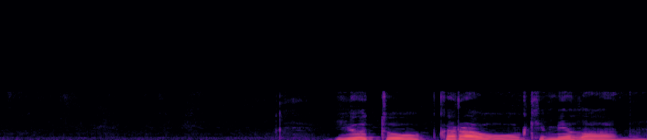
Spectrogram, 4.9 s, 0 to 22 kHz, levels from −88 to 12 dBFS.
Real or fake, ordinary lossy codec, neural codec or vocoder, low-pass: fake; none; codec, 16 kHz, 16 kbps, FreqCodec, smaller model; none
